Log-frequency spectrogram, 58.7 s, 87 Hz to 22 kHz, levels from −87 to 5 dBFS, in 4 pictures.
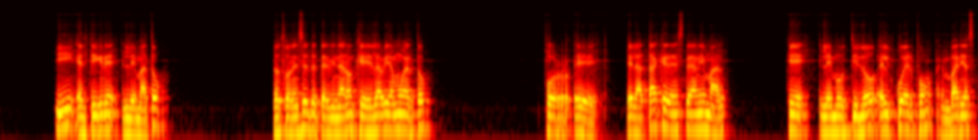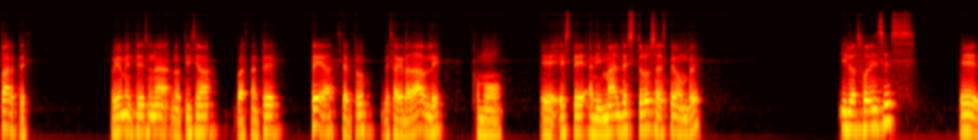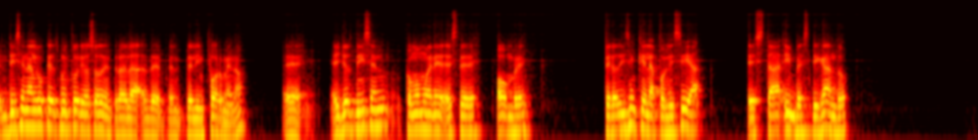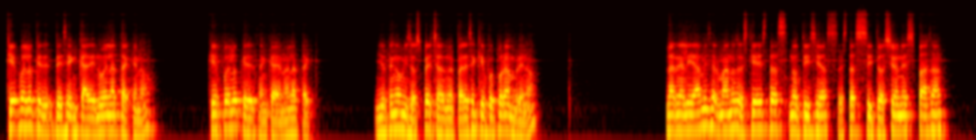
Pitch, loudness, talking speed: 110 Hz, -25 LUFS, 115 wpm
